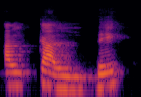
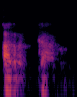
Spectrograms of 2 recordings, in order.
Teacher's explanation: El lateral se realiza como la vibrante simple y se llama rotacismo. Entonces es cuando usted debe decir alcalde, dice arcalde.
